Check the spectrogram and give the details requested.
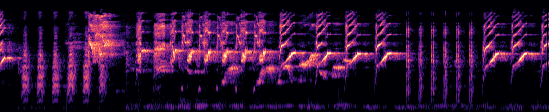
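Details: Lively Javan myna song used as a lure to rile up rival birds: loud, rapid run of sharp clicks, rasping squawks and upslurred whistles repeated quickly, with a faint low hum underneath.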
